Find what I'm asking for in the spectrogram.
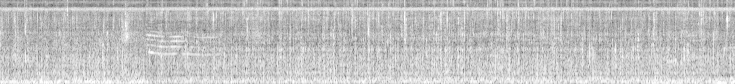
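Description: Steady low bubbling of a cooking pot at a boil, a constant dense rumble with faint clicks, continuous for the whole stretch.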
